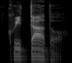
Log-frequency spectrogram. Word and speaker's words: cuidado: his word for carefulness has the stressed syllable dad cuidado the idiom for being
